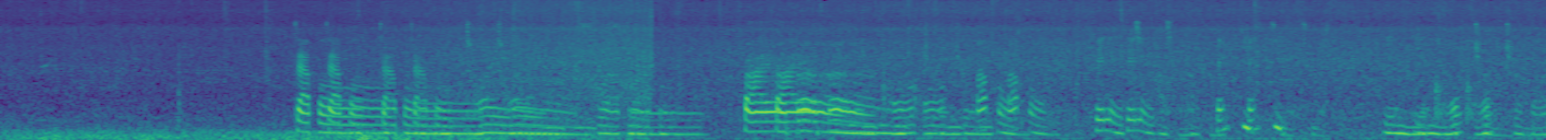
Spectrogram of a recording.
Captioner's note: rain Pouring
